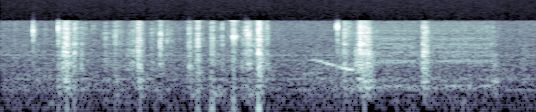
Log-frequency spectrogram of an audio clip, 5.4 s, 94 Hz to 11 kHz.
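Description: Irregular mechanical clicks and clunks from the tape transport of a Pioneer T-818 cassette deck, about a dozen in all and bunched most tightly a couple of seconds in.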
